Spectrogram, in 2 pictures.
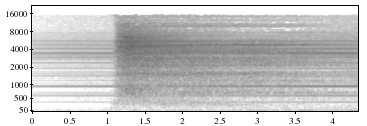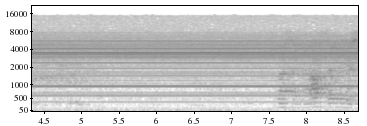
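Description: Steady multi-tone electrical hum inside a Tokyu 8500 series subway car standing at the platform. About a second in, a hissing rush of noise comes in and slowly settles. Faint voices come in near the end.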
